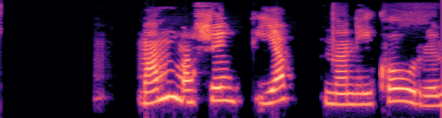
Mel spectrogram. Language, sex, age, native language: Icelandic, female, 9, Icelandic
